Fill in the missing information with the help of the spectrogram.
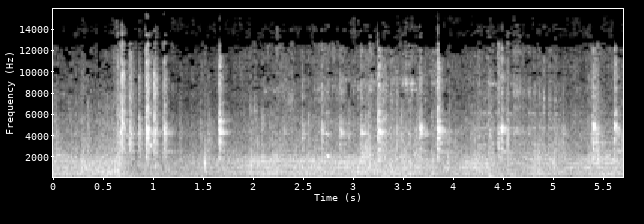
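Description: Small park ride train running along its narrow-gauge track: a steady rumble and rattle from the cars and wheels, with frequent sharp clicks.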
